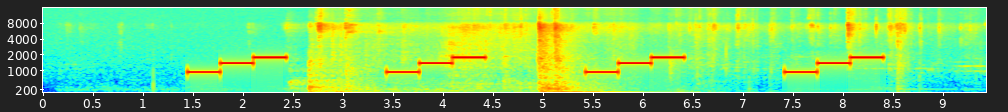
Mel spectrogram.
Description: Telephone call progress tone (ITU plan), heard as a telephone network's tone, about 950, 1400, 1800 Hz, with the noise inside a lift. Special information tone.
